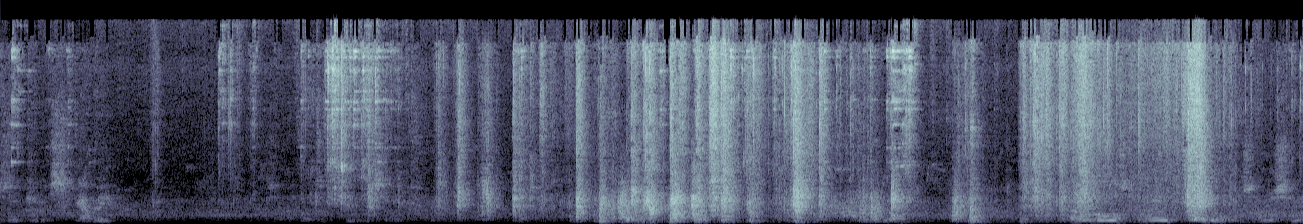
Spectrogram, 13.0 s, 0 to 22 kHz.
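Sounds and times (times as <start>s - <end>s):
packaging crinkling and scraping: 5.4s - 13.0s.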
